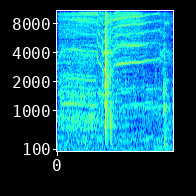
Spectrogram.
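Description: Polaroid instant camera's motor whirring for about two seconds as it ejects the freshly exposed print, with a sharp click about a second in.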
